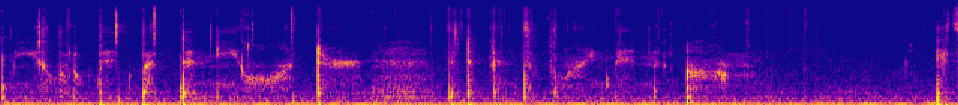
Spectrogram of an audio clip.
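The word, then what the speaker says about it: Danielle Hunter: B the Vikings um I always pronounce his name wrong but I'm pretty sure it's denal denil Hunter um spelled like Danielle which always confuses me a little bit but denal hunter the defensive lineman um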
